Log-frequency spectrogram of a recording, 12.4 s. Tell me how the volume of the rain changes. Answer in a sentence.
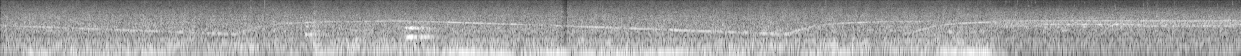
The volume of the rain stays about the same.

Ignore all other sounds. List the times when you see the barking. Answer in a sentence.
You can hear the barking from 3.0 to 4.3 s.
